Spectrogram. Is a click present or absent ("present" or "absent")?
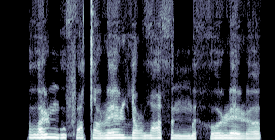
absent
